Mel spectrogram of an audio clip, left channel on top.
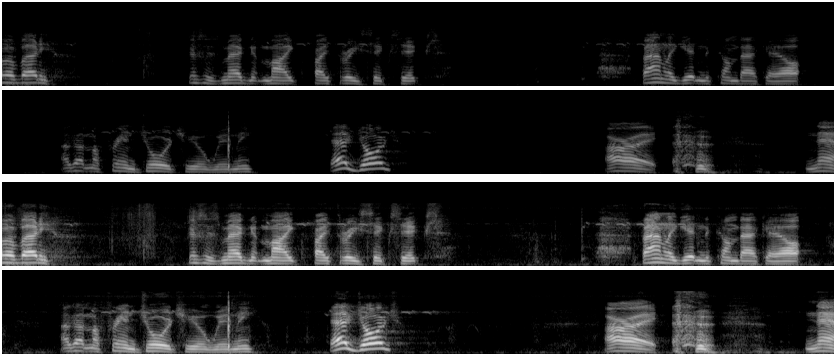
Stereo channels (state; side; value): quieter; left; 15.8 dB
